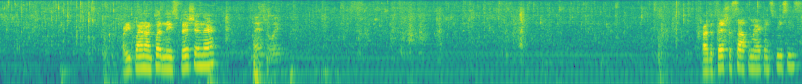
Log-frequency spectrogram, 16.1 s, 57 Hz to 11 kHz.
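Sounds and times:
low electric hum: 0:00.0 - 0:16.0
water trickling and bubbling: 0:00.0 - 0:16.0.

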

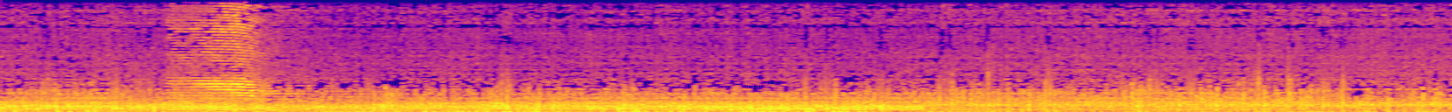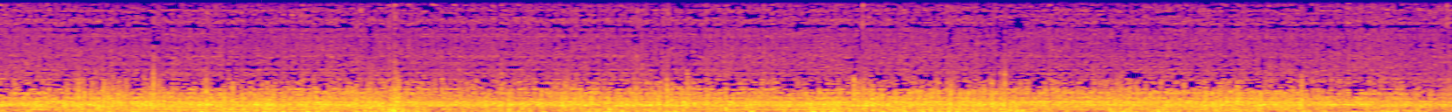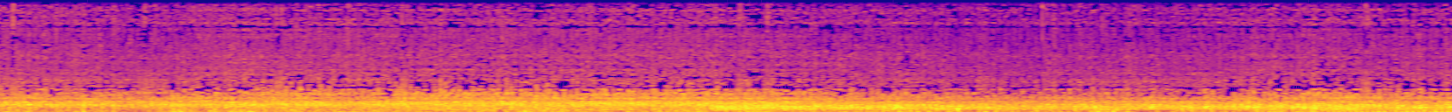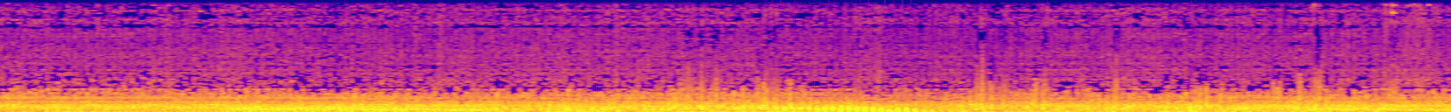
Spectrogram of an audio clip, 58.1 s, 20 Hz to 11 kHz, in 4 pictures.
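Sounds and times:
motorbike engine running: 0:00.0 - 0:58.0
wind and road noise: 0:00.0 - 0:58.0.

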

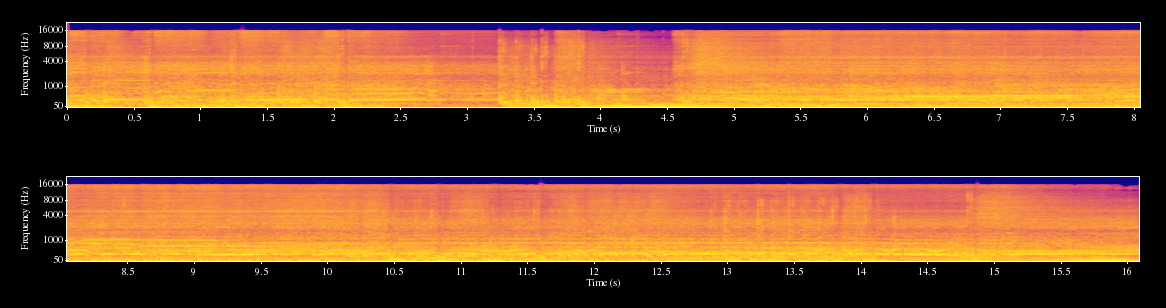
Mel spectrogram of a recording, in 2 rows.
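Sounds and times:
bass: 0:00.0 - 0:16.0
drums: 0:00.0 - 0:16.0
electric guitar: 0:00.0 - 0:16.0
keyboard holding long notes: 0:00.0 - 0:16.0.

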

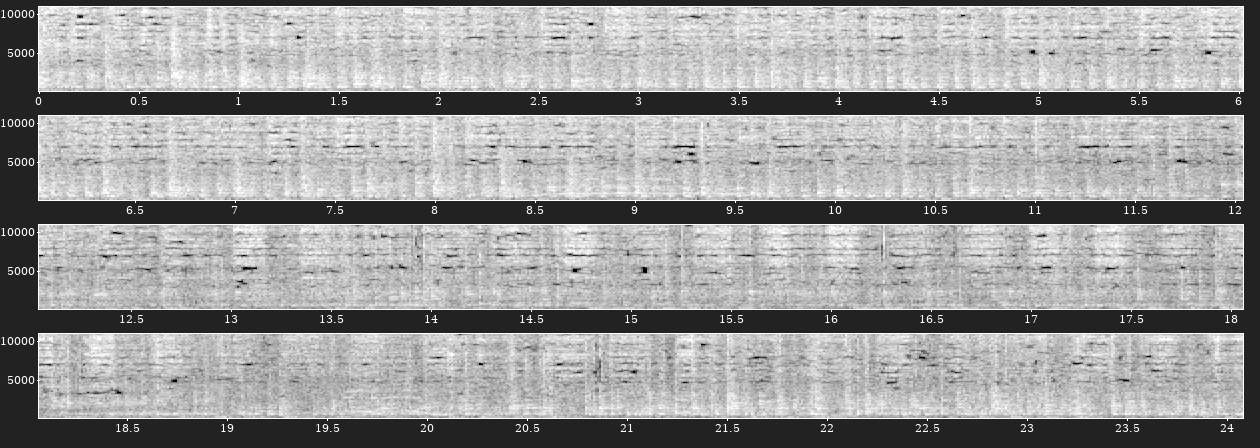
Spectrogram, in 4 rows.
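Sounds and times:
drums beaten in fast roll: 0:00.0 - 0:24.0.

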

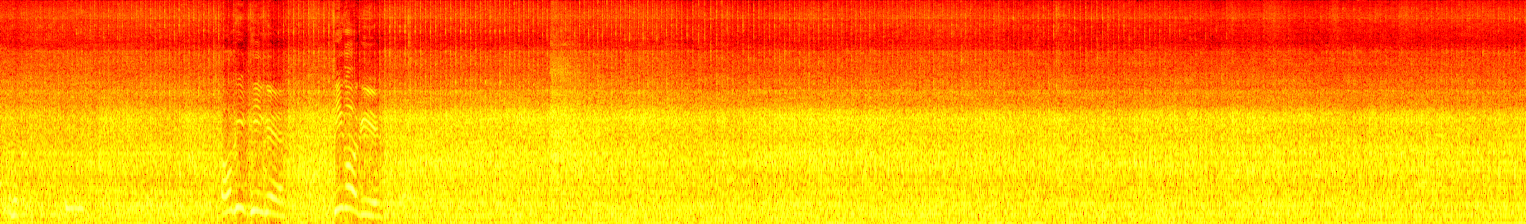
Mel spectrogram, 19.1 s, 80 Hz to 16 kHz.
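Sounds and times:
tractor diesel engine idling: 0:00.0 - 0:19.0.

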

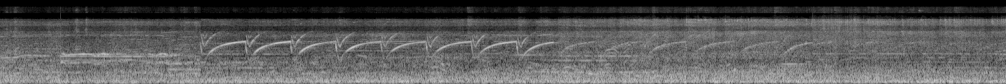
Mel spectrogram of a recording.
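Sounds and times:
fairground din: 0:00.0 - 0:10.0
electronic rising chirps: 0:02.0 - 0:08.2.

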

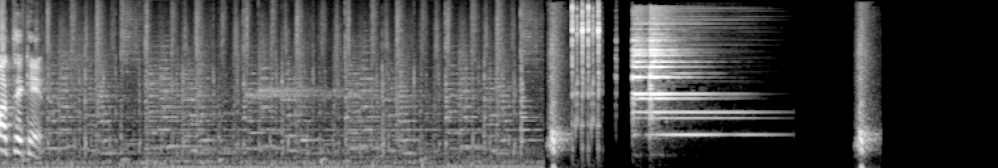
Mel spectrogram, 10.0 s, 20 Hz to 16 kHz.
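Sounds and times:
background music: 0:00.0 - 0:05.5
quick clicks: 0:05.6 - 0:06.1
bright bell-like ding: 0:06.4 - 0:08.0
short swish: 0:08.6 - 0:08.8.

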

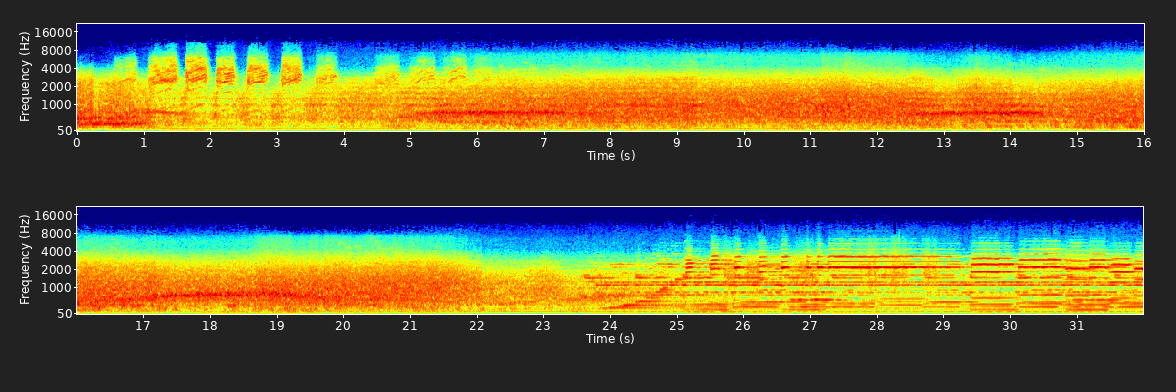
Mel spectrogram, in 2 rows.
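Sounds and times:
wind rushing through forest: 0:00.0 - 0:28.8
howling wind whistle: 0:00.0 - 0:32.0.

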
